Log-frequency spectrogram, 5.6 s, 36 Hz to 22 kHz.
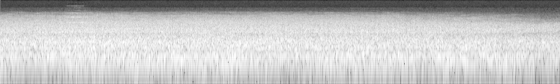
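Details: Sinox Power 12 V DC solar ceiling fan, remote-controlled, running at fifth (top) speed: a steady, even rush of air with no knocks, rattles or wobble; running smoothly and healthy.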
